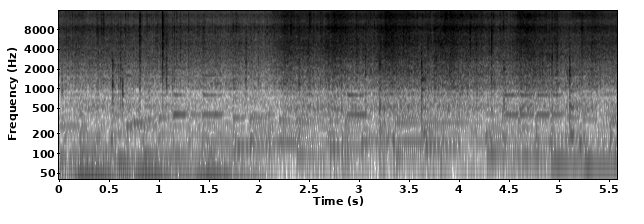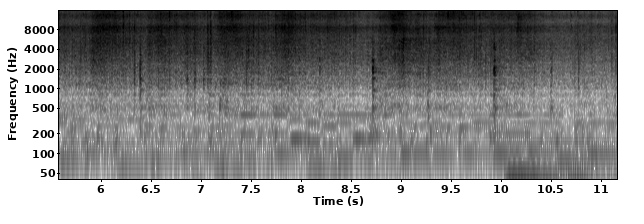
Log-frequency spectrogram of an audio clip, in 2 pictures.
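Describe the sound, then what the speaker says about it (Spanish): Tomato cooks in oil in a pan, giving a loud, continuous sizzle and crackle, with scraping stirs now and then. No one speaks. "incorporamos el jitomate y solo lo vamos a cocinar por un par de minutos"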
